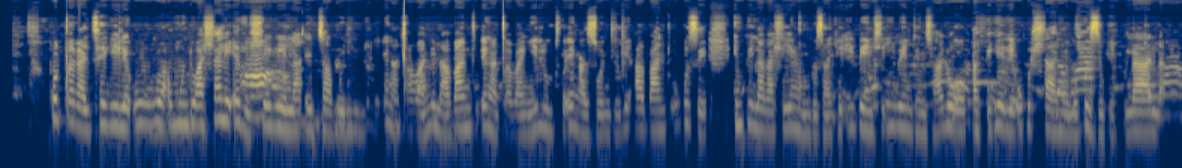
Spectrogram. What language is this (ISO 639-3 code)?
nde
